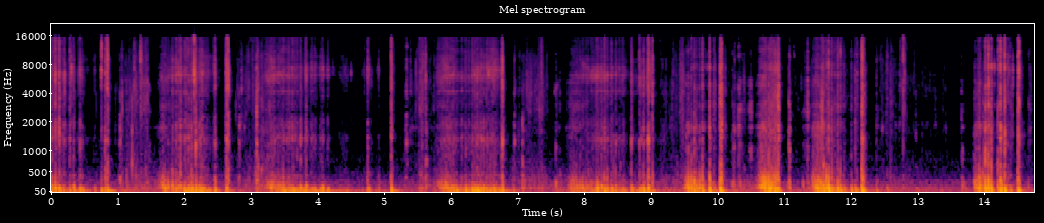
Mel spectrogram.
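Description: A metal blade cuts and scrapes flakes off a solid, dry black bar of soap held in the hand. The clip is a series of short, rough scraping strokes with crisp clicks and snaps between them, weighted toward a dull low rasp. Each stroke stops dead with no ring.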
